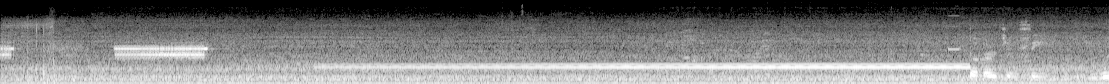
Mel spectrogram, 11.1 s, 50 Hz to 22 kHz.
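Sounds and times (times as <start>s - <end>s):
low radio hum: 0.0s - 11.0s
two-tone attention signal: 1.2s - 2.1s, 3.2s - 9.8s.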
